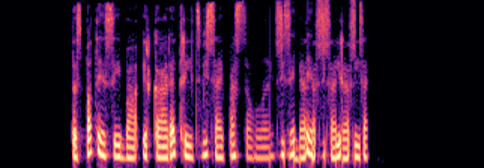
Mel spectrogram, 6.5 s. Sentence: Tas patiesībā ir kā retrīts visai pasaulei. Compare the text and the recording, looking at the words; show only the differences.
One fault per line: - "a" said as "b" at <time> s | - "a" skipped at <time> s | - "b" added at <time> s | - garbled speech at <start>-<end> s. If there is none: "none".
- garbled speech at 3.7-4.9 s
